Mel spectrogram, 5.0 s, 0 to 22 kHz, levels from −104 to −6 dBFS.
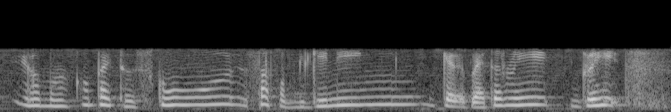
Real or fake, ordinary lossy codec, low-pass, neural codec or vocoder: real; none; 3.6 kHz; none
